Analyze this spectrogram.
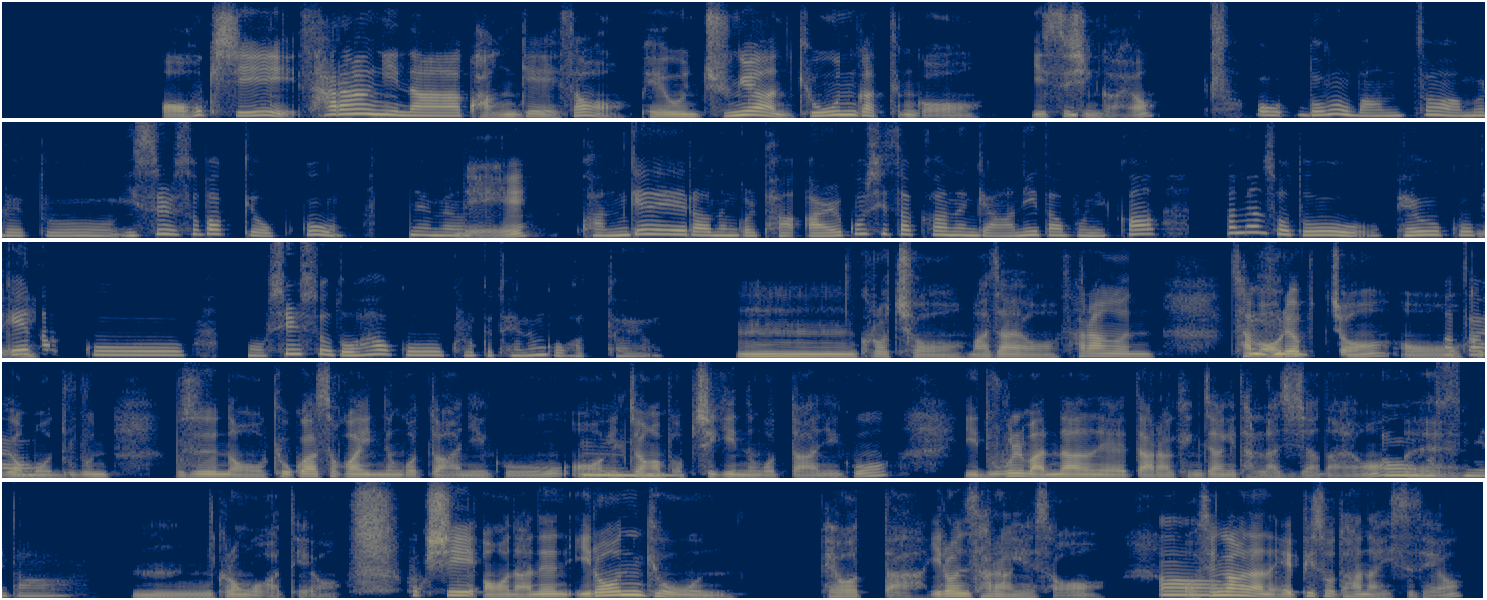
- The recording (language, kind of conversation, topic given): Korean, podcast, 사랑이나 관계에서 배운 가장 중요한 교훈은 무엇인가요?
- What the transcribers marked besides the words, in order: other background noise; laugh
